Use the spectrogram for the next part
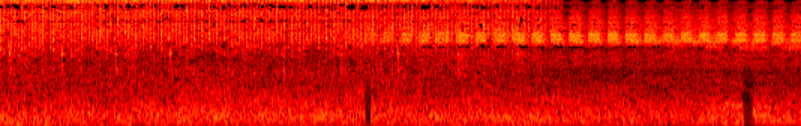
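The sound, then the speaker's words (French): Cicadas chirp in a dense, loud, high-pitched buzzing drone that fills the whole stretch, turning into a rapid rhythmic pulsing near the end. No one speaks. “Voilà, vous aurez tous reconnu une roue de vélo, en tout cas des cigales.”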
